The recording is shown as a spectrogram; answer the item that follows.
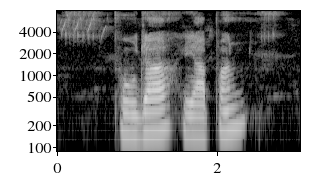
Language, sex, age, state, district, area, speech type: Hindi, male, 60+, Uttar Pradesh, Chandauli, rural, spontaneous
